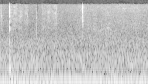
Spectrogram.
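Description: Faint scratching with a couple of light taps from a stylus writing on a drawing tablet, over a low steady hum.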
